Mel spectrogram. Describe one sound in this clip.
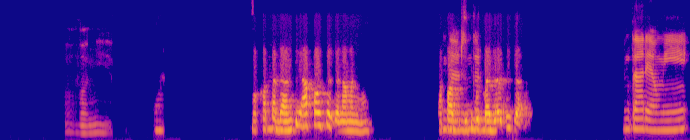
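A man recites and explains slowly over an online call, with pauses.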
